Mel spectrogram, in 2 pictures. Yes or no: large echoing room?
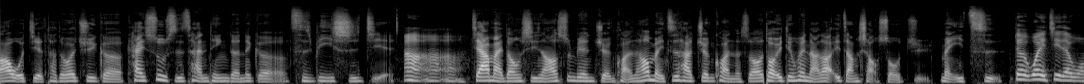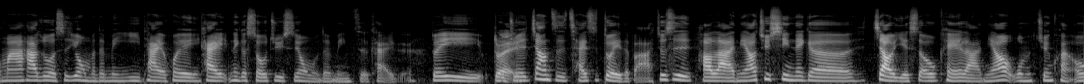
no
